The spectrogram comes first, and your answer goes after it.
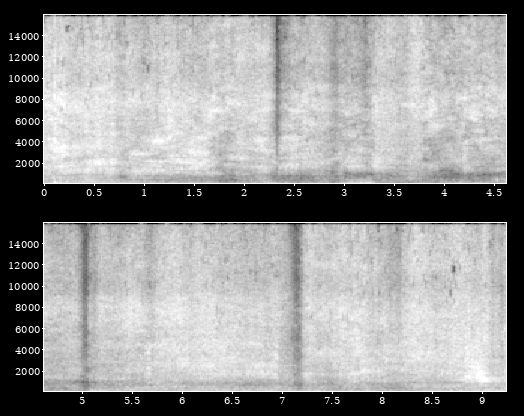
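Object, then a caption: Styrofoam block. A solid white styrofoam block is rubbed with the palm and fingertips, giving a steady, bright, hissing scratch with almost no low end. The rubbing runs continuously, with a few brief dips where the hand pauses or changes stroke.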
